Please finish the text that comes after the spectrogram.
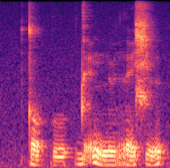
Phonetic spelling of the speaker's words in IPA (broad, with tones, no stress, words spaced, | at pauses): to˨˩˦kːu˩ | dḛ˨˩˦nːʉ˩re˨˩˦ ɕɨ˨˩˦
